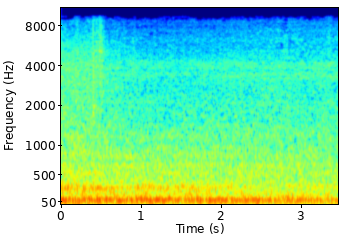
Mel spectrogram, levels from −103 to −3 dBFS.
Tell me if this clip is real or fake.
fake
